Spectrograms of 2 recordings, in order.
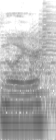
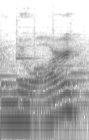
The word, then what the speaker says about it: noir: oh loopy boy isn't noir pronounced no war or something similar or no r neuer no r noir oh i can go ahead and change my pronunciation sure just no r i want to go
